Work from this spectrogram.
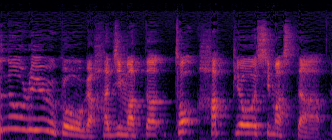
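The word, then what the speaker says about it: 発表: This is pronounced happyo.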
